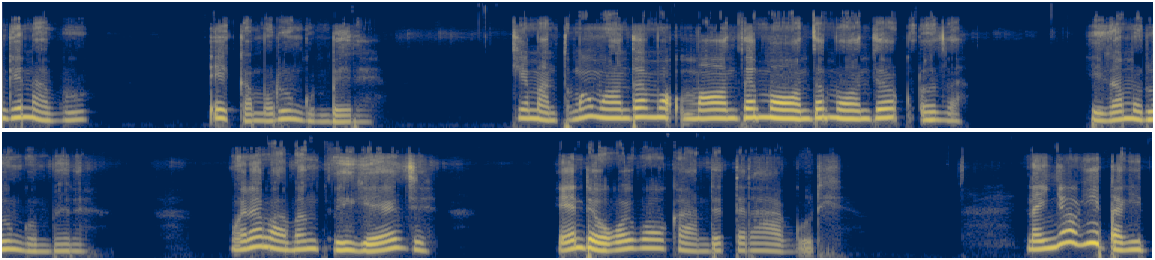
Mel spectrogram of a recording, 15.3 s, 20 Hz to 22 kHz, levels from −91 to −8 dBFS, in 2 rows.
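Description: Throughout, the speech carries gritty, coarse noise and flickering treble, likely Bluetooth SBC compression at a low bitrate; a spectrogram shows patchy, blocky upper bands with no content above 20.7 kHz.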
